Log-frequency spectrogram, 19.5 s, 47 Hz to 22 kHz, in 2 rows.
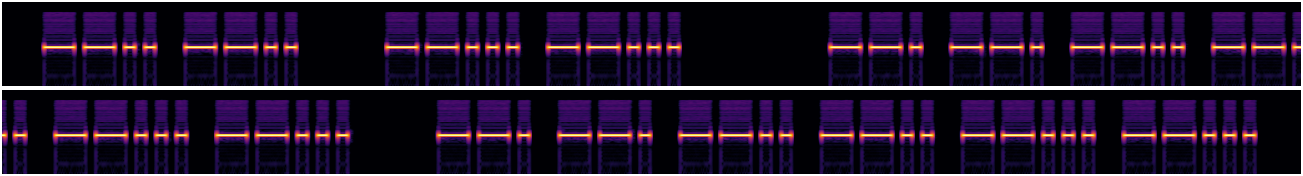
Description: Morse code, heard as a keyed tone, about 16 wpm, 800 Hz. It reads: ZZ 77 GG ZZ 77 GG ZZ 77
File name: Difficult Combos / Difficult Combos-mp3s / GZ GZ7 @15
